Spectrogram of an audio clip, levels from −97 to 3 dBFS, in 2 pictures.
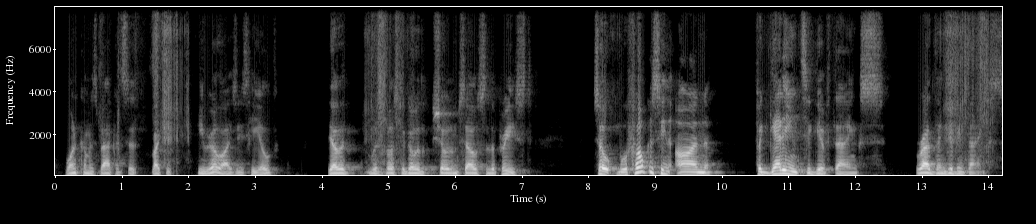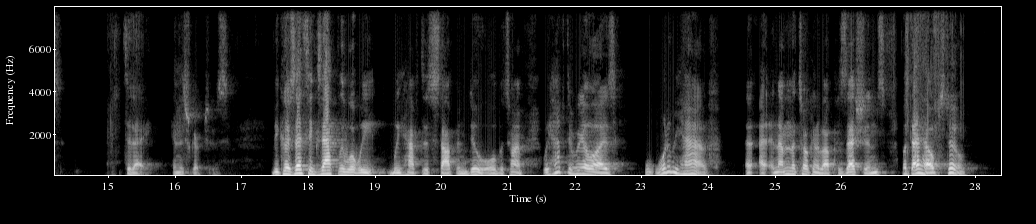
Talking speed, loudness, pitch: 150 wpm, -21 LUFS, 120 Hz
